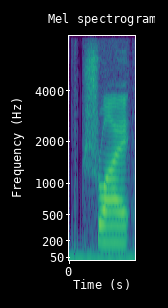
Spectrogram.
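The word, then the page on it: shuai1: tone 1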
